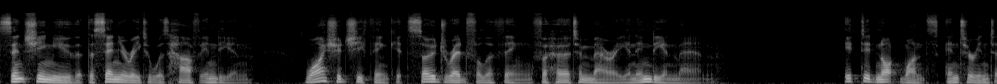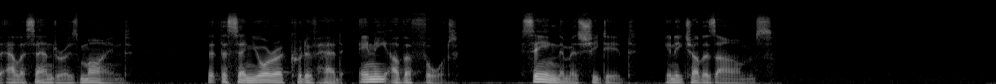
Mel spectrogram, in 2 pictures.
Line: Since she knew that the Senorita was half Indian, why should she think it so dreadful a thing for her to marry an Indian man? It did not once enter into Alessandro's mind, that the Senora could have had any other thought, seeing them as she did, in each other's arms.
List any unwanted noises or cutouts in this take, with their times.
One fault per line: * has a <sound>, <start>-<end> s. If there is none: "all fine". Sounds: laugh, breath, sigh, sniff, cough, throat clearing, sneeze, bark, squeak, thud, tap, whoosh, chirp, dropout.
all fine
